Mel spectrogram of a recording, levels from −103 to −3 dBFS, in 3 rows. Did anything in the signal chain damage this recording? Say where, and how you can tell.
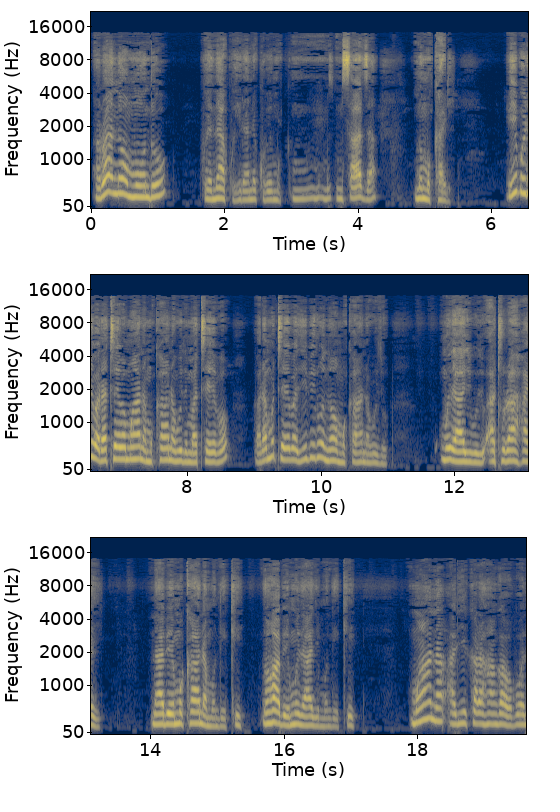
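Yes, at the codec. Throughout, the speech is hissy and grainy, with nothing above 14.2 kHz. Likely Vorbis compression, its treble quantised into noise.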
